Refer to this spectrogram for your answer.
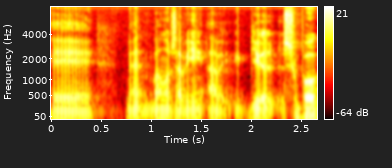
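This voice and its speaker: The background is quiet. A man speaks with a very deep, low pitch and fairly even intonation. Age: 30s. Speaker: video producer; podcast guest. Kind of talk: interview. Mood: reflective, personal story. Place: home room. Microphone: studio mic.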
